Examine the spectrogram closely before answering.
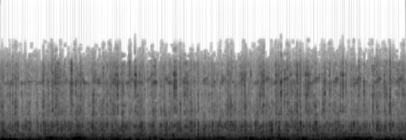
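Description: Honeybees making a rapid, continuous tapping, many small ticks over a steady buzzing hum.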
